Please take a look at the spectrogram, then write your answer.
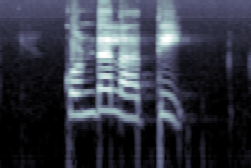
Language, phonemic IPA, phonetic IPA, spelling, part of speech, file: Tamil, /koɳɖɐlɑːt̪ːiː/, [ko̞ɳɖɐläːt̪ːiː], கொண்டலாத்தி, noun, Ta-கொண்டலாத்தி.ogg
- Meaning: hoopoe, Upupa epops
